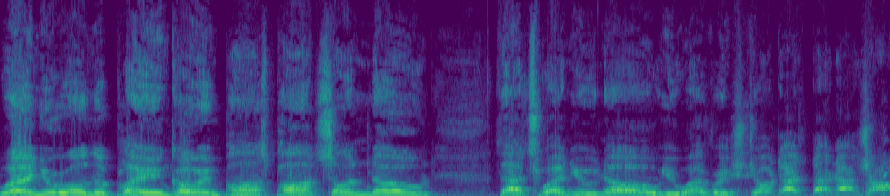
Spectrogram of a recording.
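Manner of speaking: big, loud wrestling promo-style delivery. Acting out what a man would say in his promos, in a loud wrestling promo impression. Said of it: "because it's so loud".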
